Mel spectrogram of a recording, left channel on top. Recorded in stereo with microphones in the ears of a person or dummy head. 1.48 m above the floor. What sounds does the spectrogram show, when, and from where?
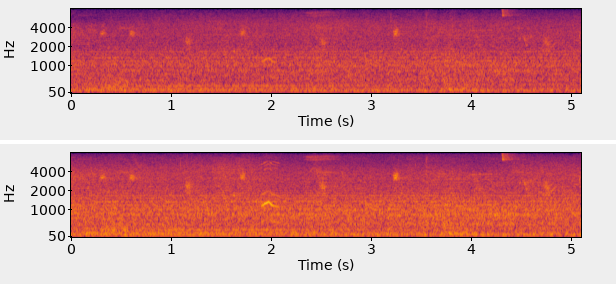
0.0 s an insect: 25° right (ahead or behind)
1.9 s a squeak: 55° right (ahead or behind)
